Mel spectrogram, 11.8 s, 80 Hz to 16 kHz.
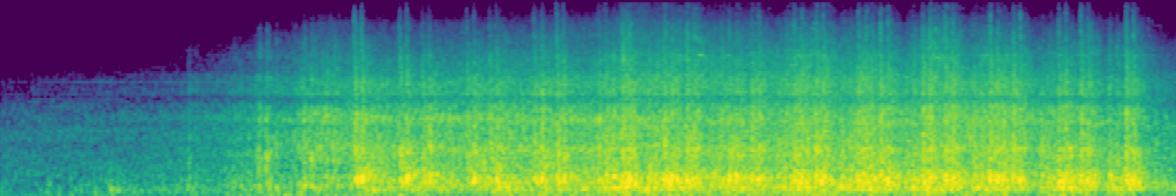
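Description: Meitetsu 1850-series and 1000-series Panorama Super electric train passing at high speed. Its wheels clack loudly over the rail joints in a rapid stream of sharp beats. The sound builds over the first few seconds and starts to fade just before the end.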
